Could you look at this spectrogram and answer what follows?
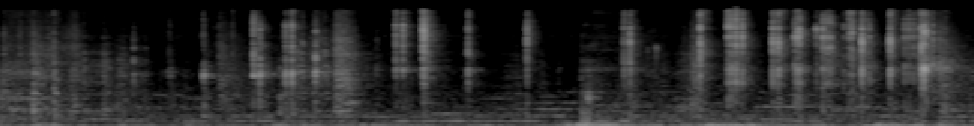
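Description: Plastic clicking, snapping and scraping as the yellow nose canopy of a toy RC helicopter is pried off its frame by hand. It comes as a run of small sharp clicks, busiest in the second half.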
